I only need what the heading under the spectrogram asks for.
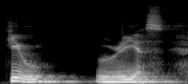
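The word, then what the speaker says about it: curious: आधा क य उ की मात्रा और रियस, तो ये हो गया हमारा क, ये हो गया हमारा य, और ये है उ र ईयर्स, क्यूरियस।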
